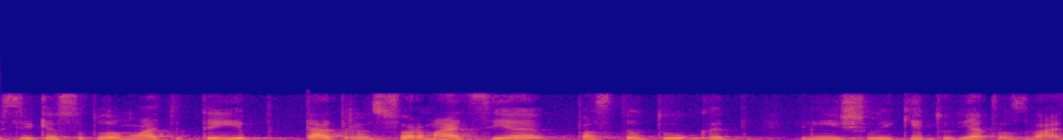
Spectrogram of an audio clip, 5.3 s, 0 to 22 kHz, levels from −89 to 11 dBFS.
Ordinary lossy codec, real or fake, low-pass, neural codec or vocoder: AAC, 48 kbps; fake; 7.2 kHz; codec, 16 kHz, 6 kbps, DAC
